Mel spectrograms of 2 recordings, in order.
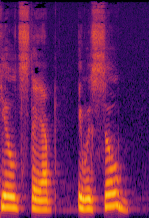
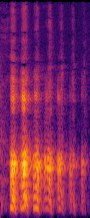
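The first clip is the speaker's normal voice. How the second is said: mock evil villain cackle; villain laugh. A recapper acting out the villain, crazy evil laugh. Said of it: "crazy villain moment".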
